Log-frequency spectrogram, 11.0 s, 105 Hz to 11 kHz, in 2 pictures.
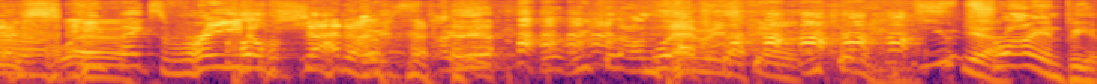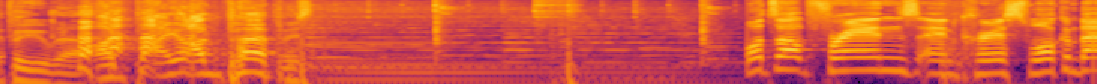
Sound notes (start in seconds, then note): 2.4 laughing loudly; 7.3 upbeat music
